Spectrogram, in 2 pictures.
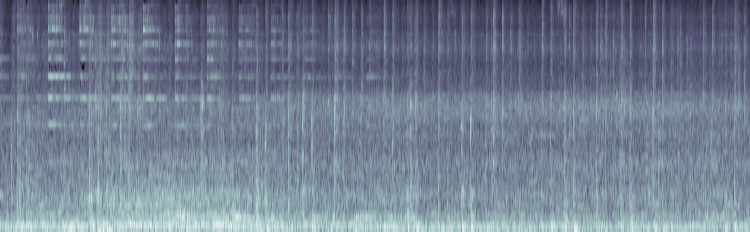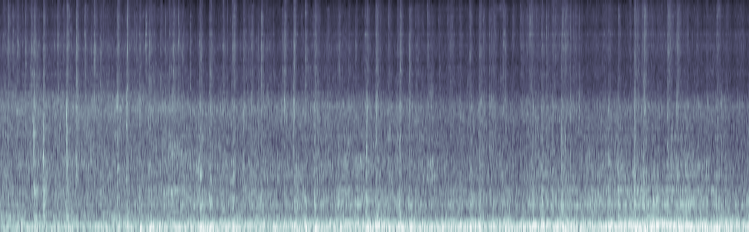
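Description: Miniature railway passenger cars rolling along the track: a steady low rumble with frequent clicks of the wheels over the rail joints. A level-crossing bell rings at the start and fades away within a few seconds.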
